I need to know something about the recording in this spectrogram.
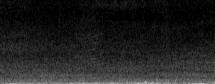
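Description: Wind buffeting the phone's microphone in uneven gusts, heard as a low rumble over a faint outdoor hiss.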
